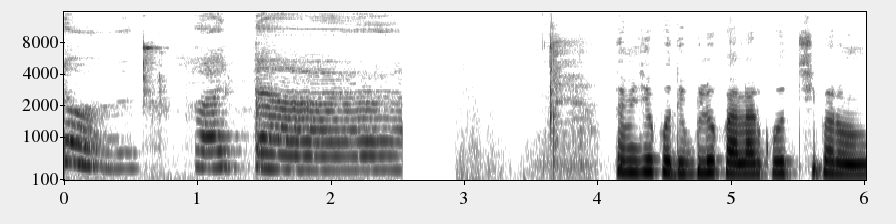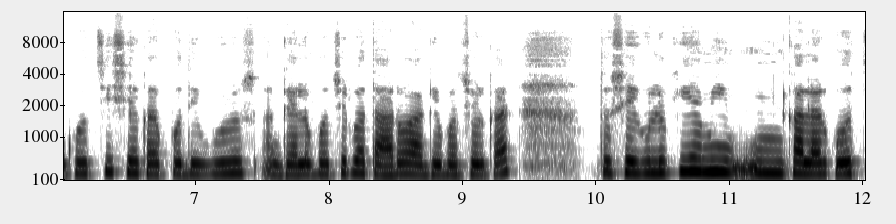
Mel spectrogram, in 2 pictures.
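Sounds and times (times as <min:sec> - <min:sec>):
young child singing: 0:00.0 - 0:02.6.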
